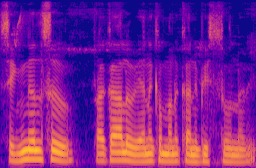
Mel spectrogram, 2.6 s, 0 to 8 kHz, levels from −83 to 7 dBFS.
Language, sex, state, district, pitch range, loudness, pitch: Telugu, male, Telangana, Mahabubabad, 125-145 Hz, -15 LUFS, 130 Hz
